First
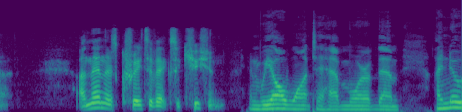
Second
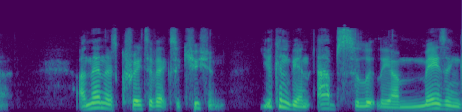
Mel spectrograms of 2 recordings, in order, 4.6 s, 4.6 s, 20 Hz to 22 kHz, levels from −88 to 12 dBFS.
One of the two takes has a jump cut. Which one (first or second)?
first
